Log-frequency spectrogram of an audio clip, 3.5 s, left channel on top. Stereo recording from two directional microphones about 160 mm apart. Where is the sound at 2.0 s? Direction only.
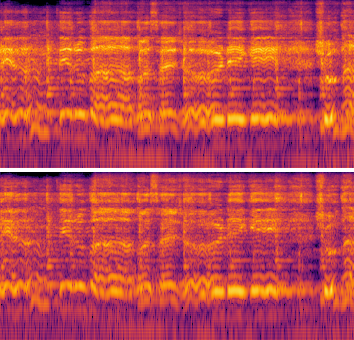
Centre (ahead or behind).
